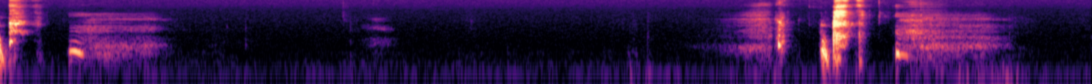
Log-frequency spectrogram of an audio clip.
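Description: Several forceful, partly stifled sneezes, each with a sharp burst and breathy tail, fitting repeated sneezing from dust or pollen irritation.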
